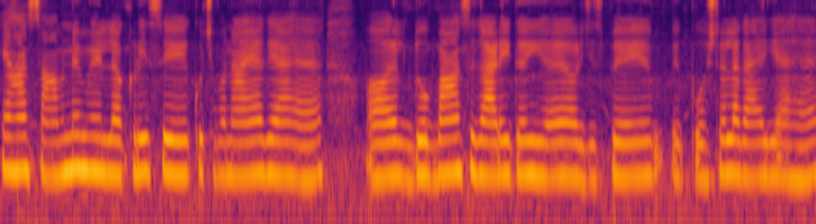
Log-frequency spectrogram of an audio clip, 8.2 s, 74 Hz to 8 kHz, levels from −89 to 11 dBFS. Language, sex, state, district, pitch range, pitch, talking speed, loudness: Hindi, female, Bihar, Saharsa, 205-220 Hz, 210 Hz, 170 wpm, -15 LUFS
